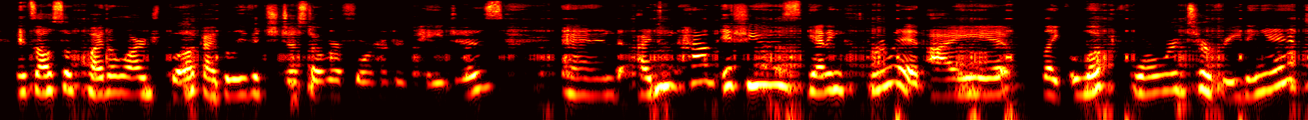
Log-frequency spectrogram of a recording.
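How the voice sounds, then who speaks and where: A woman's voice: a little high, low-quality recording. A woman podcast co-host sharing her personal take on a book in a casual way. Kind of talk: casual spoken book review.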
